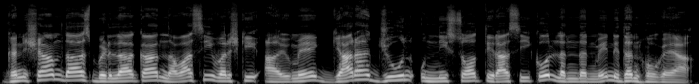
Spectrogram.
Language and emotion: Hindi, neutral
